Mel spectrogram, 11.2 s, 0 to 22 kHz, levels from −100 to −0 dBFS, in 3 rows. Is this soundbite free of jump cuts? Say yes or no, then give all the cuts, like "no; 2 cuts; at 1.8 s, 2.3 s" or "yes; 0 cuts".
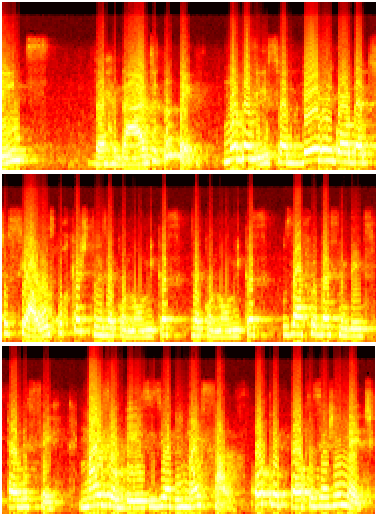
no; 7 cuts; at 2.1 s, 2.5 s, 4.2 s, 5.6 s, 8.2 s, 9.2 s, 9.9 s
